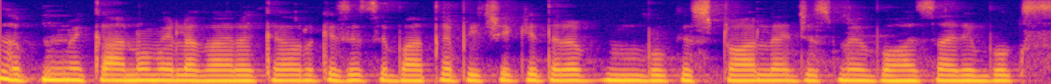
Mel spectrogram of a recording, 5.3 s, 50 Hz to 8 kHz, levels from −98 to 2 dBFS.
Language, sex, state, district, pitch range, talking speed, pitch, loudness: Hindi, female, Maharashtra, Chandrapur, 185-195 Hz, 230 wpm, 190 Hz, -12 LUFS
